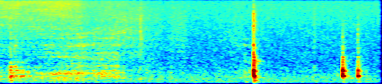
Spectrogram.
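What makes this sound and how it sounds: Short red fingernails lightly scratch a flat, solid, light wooden tabletop, making a soft, airy hiss for the first two seconds. Then they tap the wood four times, each a quick, dry knock that dies away almost at once, with the last two close together.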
